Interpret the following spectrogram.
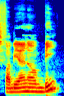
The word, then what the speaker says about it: Fabiano B: My artist name is Fabiano B, so Fabiano, and then BE, which is like first syllable of my name.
